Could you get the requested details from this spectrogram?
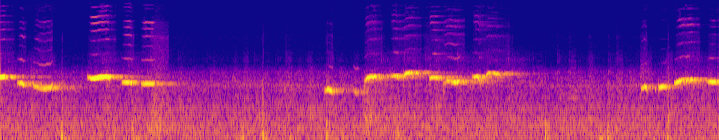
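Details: Cockatiel whistling the tune "If You're Happy and You Know It": clear tonal phrases, some gliding down, others stepping upward, with short pauses between bursts; faint low background hum.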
